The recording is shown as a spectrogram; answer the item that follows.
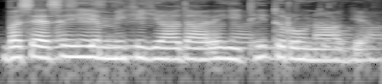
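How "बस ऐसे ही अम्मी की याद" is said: ordinary delivery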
